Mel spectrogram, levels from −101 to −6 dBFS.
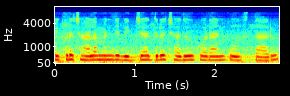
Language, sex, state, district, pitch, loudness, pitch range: Telugu, female, Andhra Pradesh, Srikakulam, 230 Hz, -20 LUFS, 215-235 Hz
